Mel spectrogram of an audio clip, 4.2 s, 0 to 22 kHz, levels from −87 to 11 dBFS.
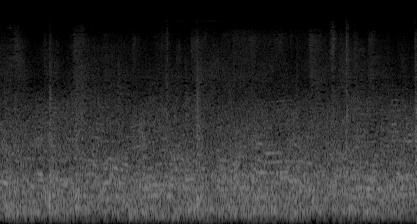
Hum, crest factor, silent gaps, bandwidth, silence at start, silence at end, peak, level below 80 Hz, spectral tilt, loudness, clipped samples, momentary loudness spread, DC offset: none; 16 dB; none; 16 kHz; 0 s; 0 s; -24 dBFS; -66 dBFS; -4.5 dB/octave; -40 LUFS; under 0.1%; 1 LU; under 0.1%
